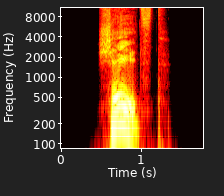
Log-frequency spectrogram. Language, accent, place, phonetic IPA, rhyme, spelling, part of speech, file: German, Germany, Berlin, [ʃɛlst], -ɛlst, schellst, verb, De-schellst.ogg
- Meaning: second-person singular present of schellen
